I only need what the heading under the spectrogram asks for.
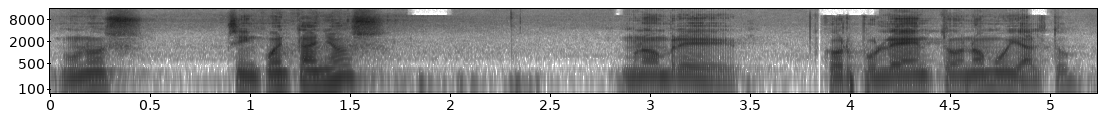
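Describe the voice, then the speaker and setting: A middle-aged man, preaching a sermon and telling stories with lively quoted dialogue. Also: mid-range voice, slow. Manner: animated storyteller, acts out dialogue. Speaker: pastor. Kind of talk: sermon with storytelling.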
